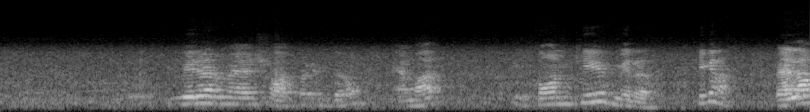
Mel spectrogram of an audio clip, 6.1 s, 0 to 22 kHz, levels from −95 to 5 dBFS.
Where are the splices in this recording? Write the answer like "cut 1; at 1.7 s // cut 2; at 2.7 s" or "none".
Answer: cut 1; at 3.9 s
